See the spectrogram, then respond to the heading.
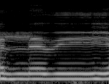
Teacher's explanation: یا ساکن سے پہلے زیر ہے، یہ بھی کھڑے زیر کی طرح کھینچ کے پڑھنا ہے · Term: مد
